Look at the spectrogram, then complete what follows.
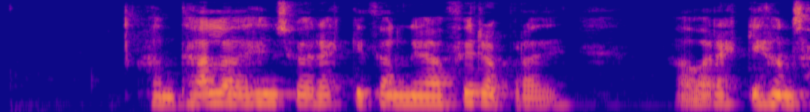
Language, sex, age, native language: Icelandic, female, 40-49, Icelandic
